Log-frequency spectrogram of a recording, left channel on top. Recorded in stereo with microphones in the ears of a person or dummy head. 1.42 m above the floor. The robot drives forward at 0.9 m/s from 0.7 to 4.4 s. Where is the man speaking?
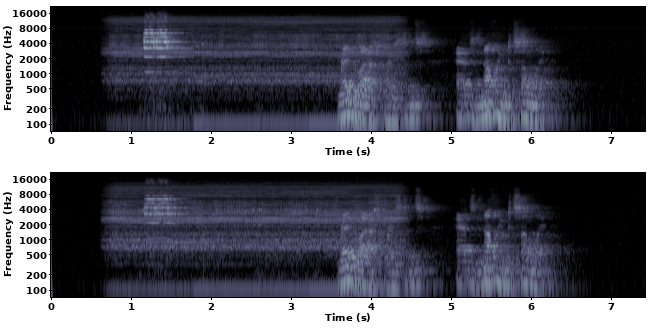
20° left (ahead or behind), 3.5 m; by 6.2 s 15° left (ahead or behind), 4 m.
